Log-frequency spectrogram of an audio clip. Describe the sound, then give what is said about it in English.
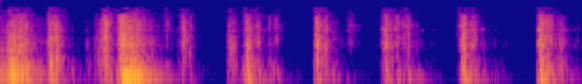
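A string of muffled thunks as car doors are shut gently, about eight soft closes at uneven intervals, the first couple heavier and the rest lighter, with no voices. “Close the car doors easy.”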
